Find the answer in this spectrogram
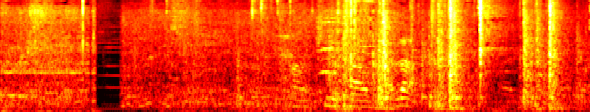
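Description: Shop ambience with background voices and music, cut off briefly about a second in; near the end come a few sharp clicks from a capsule-toy vending machine's coin slot and turning dial.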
